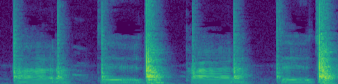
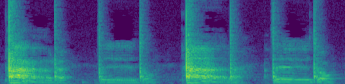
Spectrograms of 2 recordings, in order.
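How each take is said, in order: First: Measured chant landing hard on the final "do"; accent on fourth syllable. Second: Paradiddle with PA punched; slow chant, leaning hard on the opening "pa"; accent on first syllable. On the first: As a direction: hit only the last syllable, "do". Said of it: "let's tackle accent number four". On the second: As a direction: hit the start of each paradiddle. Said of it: "let's try accents one". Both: Shown as a demonstration.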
